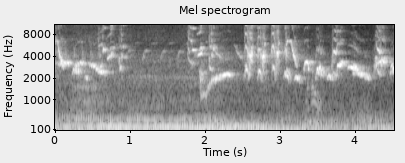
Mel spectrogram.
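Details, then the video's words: Four oriental magpie-robins at afternoon practice, singing through their repertoire: a falling whistle, then a low swooping note rising sharply, followed by busy overlapping chirps and warbled trills. "Latihan Kacer di Sore Hari Biarpun Hanya Burung 4 Tapi Jalan Semua dan Bongkar Isian"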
